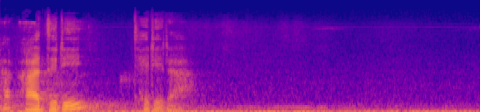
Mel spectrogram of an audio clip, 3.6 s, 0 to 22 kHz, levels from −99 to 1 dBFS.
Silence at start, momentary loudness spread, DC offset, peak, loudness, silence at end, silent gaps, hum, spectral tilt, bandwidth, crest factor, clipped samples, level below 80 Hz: 0 s; 22 LU; under 0.1%; -10 dBFS; -30 LUFS; 0 s; none; none; -6 dB/octave; 14 kHz; 22 dB; under 0.1%; -42 dBFS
